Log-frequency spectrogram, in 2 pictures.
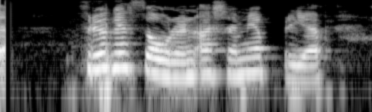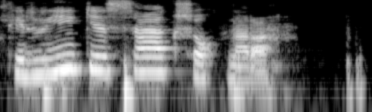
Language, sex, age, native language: Icelandic, female, 12, Icelandic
